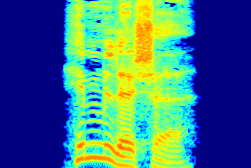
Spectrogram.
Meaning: inflection of himmlisch: 1. strong/mixed nominative/accusative feminine singular 2. strong nominative/accusative plural 3. weak nominative all-gender singular
- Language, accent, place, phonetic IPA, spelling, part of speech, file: German, Germany, Berlin, [ˈhɪmlɪʃə], himmlische, adjective, De-himmlische.ogg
